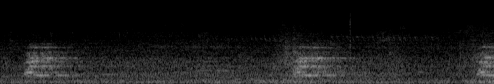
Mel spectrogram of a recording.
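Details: A five-year-old female German Shepherd, recorded in 2008, gives short, harmonic barks about every two and a half seconds.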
